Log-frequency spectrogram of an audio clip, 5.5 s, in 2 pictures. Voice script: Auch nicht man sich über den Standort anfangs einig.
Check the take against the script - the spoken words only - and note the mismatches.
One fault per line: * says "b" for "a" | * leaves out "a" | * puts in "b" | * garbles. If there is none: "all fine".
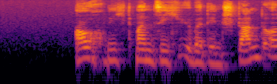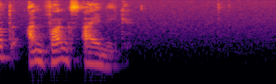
all fine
